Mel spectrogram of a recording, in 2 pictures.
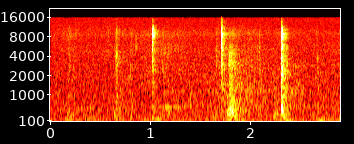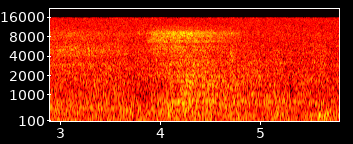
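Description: Handling noise: a few sharp clicks and knocks from a handheld microphone being set down and a small digital recorder being handled, then a soft rustle about four seconds in.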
